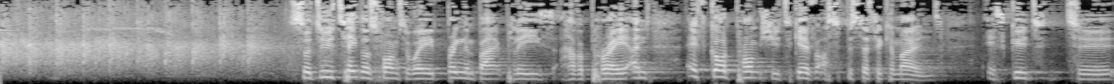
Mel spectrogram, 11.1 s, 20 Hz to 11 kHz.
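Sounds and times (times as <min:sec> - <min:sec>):
audience applause at a church gathering: 0:00.0 - 0:03.0
speech: 0:02.9 - 0:11.1.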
